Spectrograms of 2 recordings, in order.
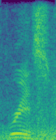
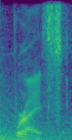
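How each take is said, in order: First: The name is said sounding like 'Brisk'. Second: The name is said sounding like 'Bryce'. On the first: The speaker calls it wrong. "some people mispronounce it as Brisk" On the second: The speaker calls it right. "but it's Bryce"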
